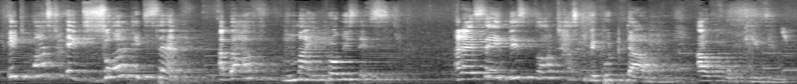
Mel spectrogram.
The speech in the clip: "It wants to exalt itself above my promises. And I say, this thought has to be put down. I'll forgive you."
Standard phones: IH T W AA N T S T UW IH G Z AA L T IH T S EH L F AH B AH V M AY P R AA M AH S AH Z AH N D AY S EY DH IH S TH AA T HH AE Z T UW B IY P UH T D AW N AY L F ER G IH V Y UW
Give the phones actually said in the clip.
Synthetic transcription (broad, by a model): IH T W AA N T S T UW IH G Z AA T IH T S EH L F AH B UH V M AY P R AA M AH S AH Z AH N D AY S EY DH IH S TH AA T HH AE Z T UW B IY P UH T D AW N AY W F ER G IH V Y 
